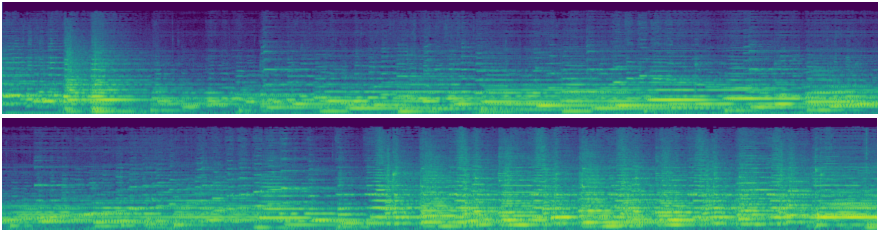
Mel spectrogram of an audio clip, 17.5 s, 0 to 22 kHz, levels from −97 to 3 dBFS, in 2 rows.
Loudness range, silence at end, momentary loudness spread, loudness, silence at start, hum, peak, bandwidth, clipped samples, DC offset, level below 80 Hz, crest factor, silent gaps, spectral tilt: 6 LU; 0 s; 8 LU; -16 LUFS; 0 s; none; 0 dBFS; 16 kHz; under 0.1%; under 0.1%; -34 dBFS; 14 dB; none; -6.5 dB/octave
